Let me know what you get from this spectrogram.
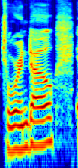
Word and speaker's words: Turandot: If you go into a gay man's house and they have that poster of it's called, you're going to say Turandot, but it's pronounced Turandot.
